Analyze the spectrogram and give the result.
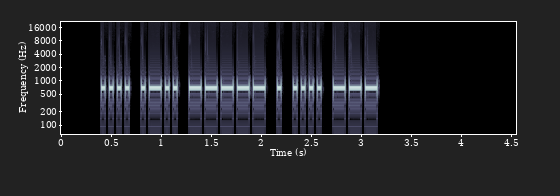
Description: Morse code, heard as a keyed tone, about 30 wpm, 700 Hz. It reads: HL0EHO
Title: DXCC-100 Call Signs - 6 Characters - Repeated 3x - 30wpm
